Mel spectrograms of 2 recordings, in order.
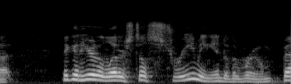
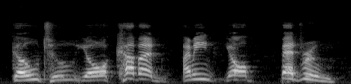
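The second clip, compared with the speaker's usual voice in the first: slow, breathless wheezy shout, higher and louder; wheezing; 6 semitones higher, 6 dB louder, slower than usual. A narrator's reading. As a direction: wheeze it out after the fight. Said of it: "he wheezed at Harry".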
